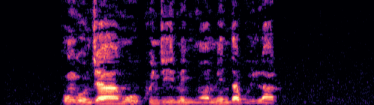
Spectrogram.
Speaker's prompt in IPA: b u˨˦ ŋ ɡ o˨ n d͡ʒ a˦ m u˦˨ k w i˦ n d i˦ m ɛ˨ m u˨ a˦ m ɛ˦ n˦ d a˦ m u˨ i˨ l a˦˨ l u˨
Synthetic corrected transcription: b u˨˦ ŋ ɡ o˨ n d͡ʒ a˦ m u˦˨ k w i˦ n d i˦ m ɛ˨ ɲ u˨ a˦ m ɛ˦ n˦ d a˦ b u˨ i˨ l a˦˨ l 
